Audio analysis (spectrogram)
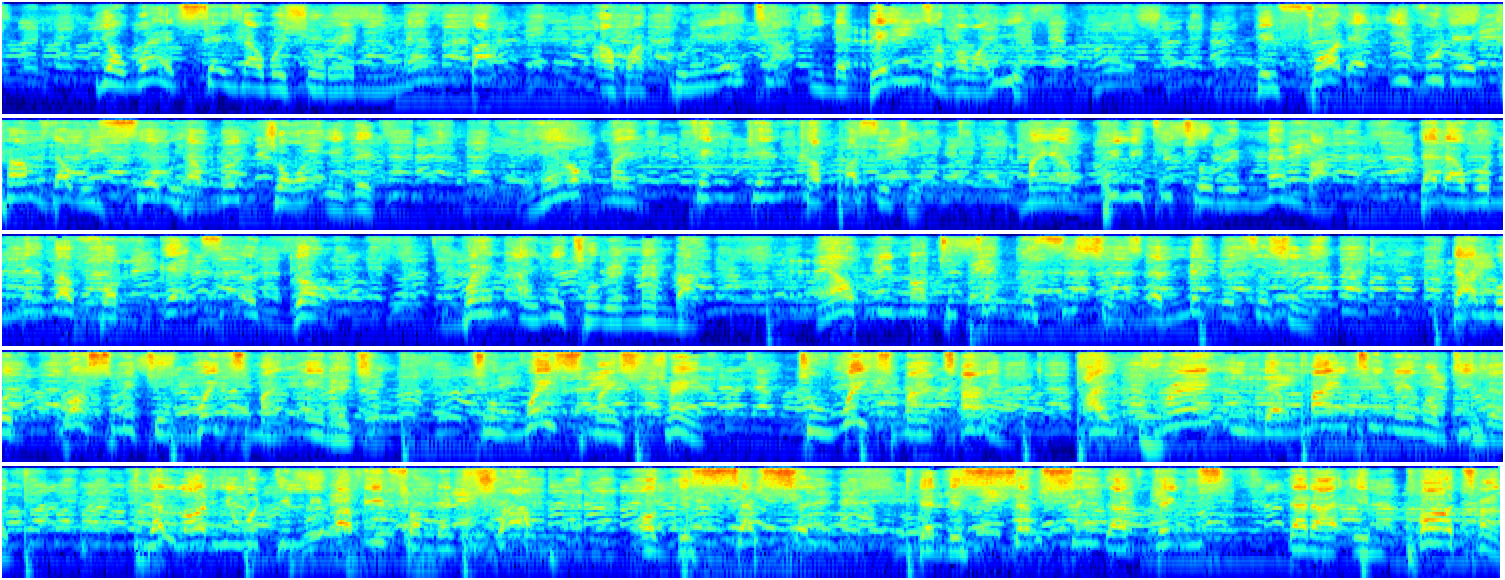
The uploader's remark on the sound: Preached at the Ekklesia Chapel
